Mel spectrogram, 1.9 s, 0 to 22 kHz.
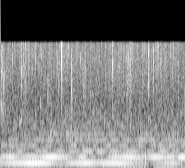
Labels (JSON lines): {"label": "biophony, midshipman", "recorder": "SoundTrap 500"}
